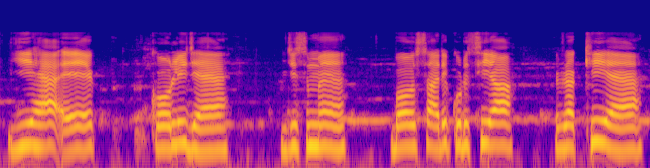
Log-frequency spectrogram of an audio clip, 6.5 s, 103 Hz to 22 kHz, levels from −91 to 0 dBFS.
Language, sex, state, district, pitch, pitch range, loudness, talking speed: Hindi, male, Uttar Pradesh, Saharanpur, 210 Hz, 195-230 Hz, -14 LUFS, 90 wpm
